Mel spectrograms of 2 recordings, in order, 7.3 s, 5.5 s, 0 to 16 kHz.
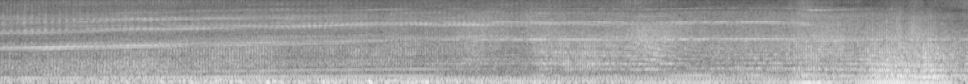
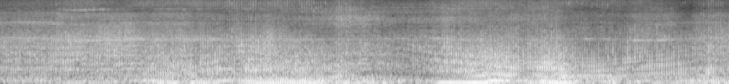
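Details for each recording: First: Goblin 700 nitro RC helicopter with Switch blades at about 1700 rpm head speed after FBL tuning and modified rates; steady whirring rotor hum with clean high motor whine, no buzz or flutter, blades loud but running normally. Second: Goblin 700 nitro RC helicopter with Switch blades, after blade tracking and raised rates: loud ragged rotor roar with rough thrumming, blades pushed hard and sounding horrible, slower than RotorTech blades.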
